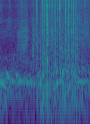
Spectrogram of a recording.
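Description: Indian Kaldom pigeons coo steadily nearby, a run of rolling low calls that overlap through the stretch, with a brighter flutter of activity in the middle and no talking.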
